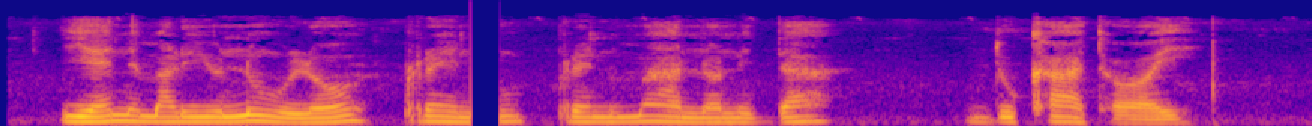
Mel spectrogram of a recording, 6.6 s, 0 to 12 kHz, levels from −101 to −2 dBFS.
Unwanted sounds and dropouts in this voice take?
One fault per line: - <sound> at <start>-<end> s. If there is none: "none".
- dropout at 2.4-2.5 s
